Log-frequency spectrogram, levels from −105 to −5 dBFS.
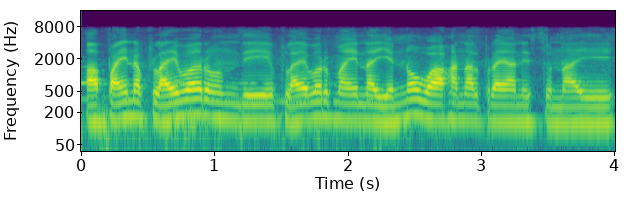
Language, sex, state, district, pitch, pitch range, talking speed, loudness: Telugu, male, Andhra Pradesh, Manyam, 140 Hz, 135-150 Hz, 135 wpm, -15 LUFS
